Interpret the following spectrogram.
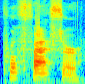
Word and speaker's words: professor: 자, 요 F 발음 안 되시는 분들 많아요. 페 아니고 페인데 힌트를 좀 드리자면 위치아랑 아랫입술이랑 살짝 붙은 상태에서 바람을 빼시면 돼요. 그래서 프로페서 아니고 professor 이렇게 발음하시면 됩니다.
